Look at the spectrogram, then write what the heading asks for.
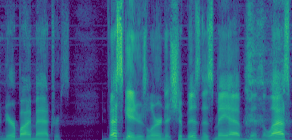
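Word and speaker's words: Schabusiness: Shabiznes. That's her name, Shabiznes.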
